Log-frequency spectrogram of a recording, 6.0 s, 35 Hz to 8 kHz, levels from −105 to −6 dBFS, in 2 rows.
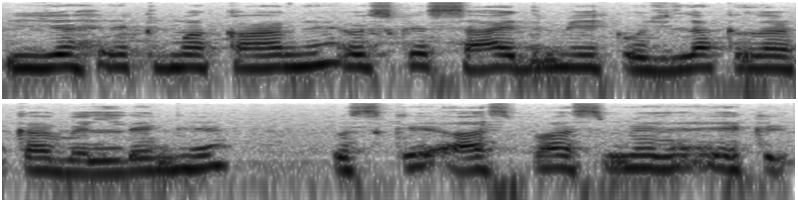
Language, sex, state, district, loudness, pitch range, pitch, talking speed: Hindi, male, Uttar Pradesh, Budaun, -19 LUFS, 190-215 Hz, 205 Hz, 180 wpm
